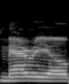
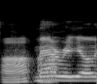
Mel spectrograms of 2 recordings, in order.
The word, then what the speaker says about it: Mario: It's pronounced Mario because we interviewed Charles Martinet and he says Mario himself.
